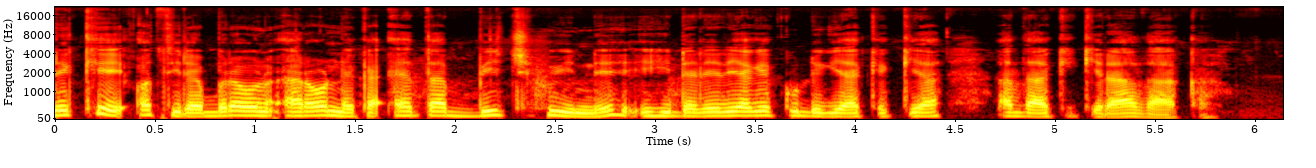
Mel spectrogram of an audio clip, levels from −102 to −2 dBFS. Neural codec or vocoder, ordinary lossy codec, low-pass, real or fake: none; none; none; real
